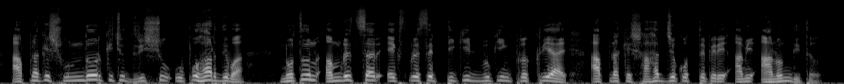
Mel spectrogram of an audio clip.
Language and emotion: Bengali, happy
